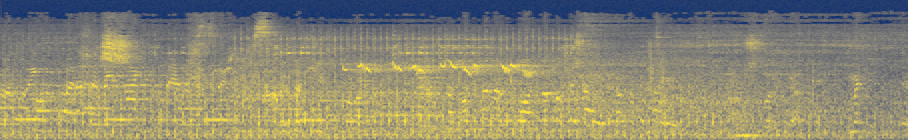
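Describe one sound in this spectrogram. A woman speaks quietly and urgently.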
